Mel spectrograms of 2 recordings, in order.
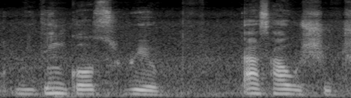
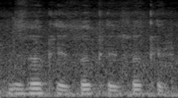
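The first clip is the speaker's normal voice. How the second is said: soothing; 6 dB quieter, much faster than usual. Real, not acted. Mother soothing her crying baby, soft hush.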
